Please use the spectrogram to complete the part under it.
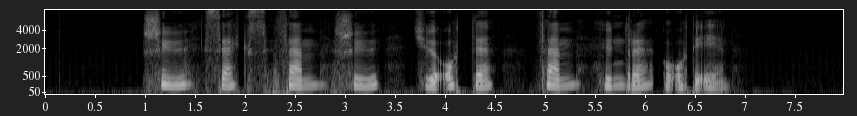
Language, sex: Norwegian, female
